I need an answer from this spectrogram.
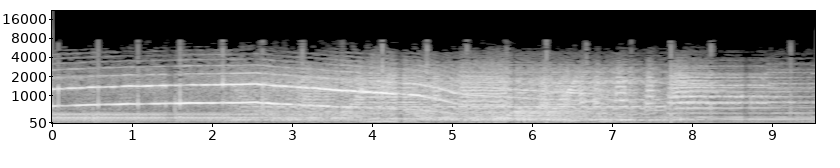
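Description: A police patrol car siren wails during a chase, loud and continuous for nearly ten seconds, its pitch sliding up, sweeping down, then climbing again over a rough engine-like undertone.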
